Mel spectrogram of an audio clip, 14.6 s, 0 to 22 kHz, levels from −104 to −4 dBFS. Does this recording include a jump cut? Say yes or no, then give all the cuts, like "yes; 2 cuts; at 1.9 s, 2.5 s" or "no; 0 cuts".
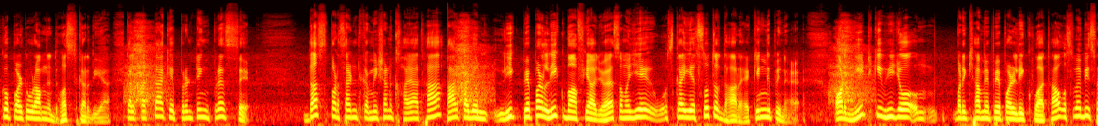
yes; 2 cuts; at 1.6 s, 5.9 s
